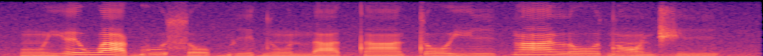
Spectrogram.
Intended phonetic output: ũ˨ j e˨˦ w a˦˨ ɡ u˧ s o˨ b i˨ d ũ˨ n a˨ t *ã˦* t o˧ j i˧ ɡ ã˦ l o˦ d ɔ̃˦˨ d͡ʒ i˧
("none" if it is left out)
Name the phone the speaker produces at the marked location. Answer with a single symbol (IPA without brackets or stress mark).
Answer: ã˨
